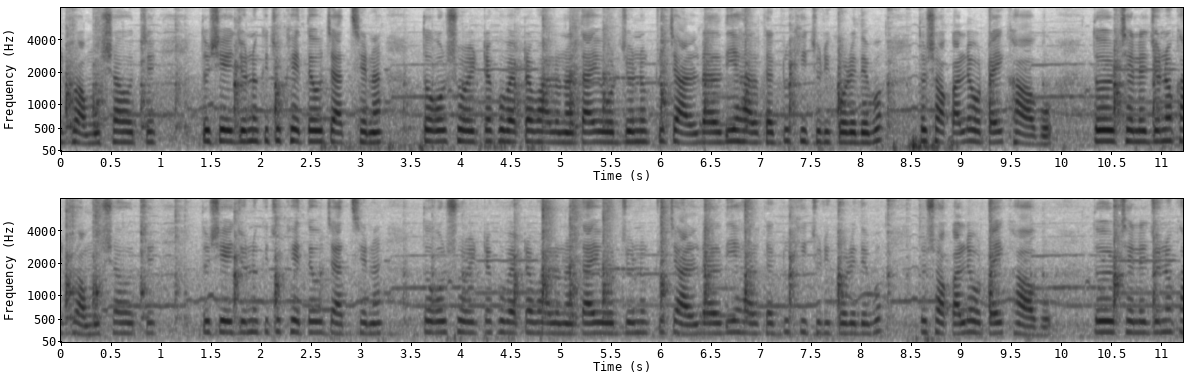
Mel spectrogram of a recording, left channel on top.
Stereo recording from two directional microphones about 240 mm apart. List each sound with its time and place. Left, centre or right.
0.2 s a woman's voice: centre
